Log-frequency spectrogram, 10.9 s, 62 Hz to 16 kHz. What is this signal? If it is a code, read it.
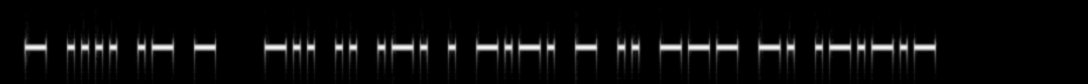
Morse code, heard as a keyed tone, about 17 wpm, 700 Hz. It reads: THAT DIRECTION.
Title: Sentences from Top 1000 Words - Review Part 5 - 17wpm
